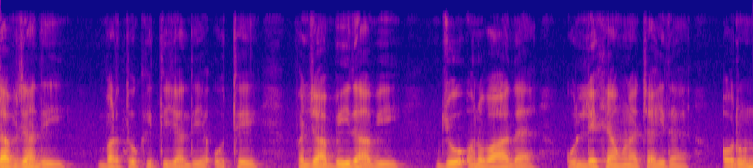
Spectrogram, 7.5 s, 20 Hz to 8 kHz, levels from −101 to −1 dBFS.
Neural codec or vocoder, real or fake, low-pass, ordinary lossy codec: none; real; 7.2 kHz; none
